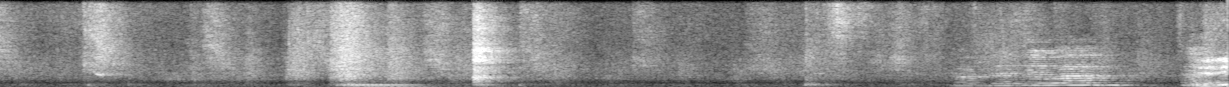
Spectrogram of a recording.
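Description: Indistinct household sounds: a few knocks and a louder thud about two seconds in, with a sharp click just after, then a short stretch of a person's voice near the end.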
